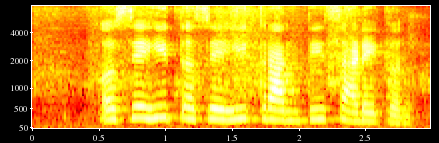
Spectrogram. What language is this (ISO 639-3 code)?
mar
